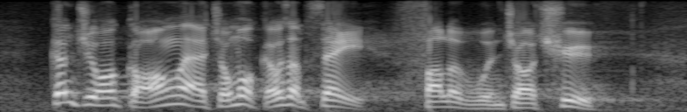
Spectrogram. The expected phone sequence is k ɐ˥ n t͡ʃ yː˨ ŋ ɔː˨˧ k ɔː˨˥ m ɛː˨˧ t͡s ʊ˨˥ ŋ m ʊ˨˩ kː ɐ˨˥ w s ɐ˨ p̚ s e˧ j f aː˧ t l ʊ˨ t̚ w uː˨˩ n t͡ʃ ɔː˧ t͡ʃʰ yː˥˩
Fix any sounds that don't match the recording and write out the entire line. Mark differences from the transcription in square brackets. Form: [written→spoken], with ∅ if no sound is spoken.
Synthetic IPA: k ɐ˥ n t͡ʃ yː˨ ŋ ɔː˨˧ k ɔː˨˥ [m→ŋ] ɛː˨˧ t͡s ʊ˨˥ ŋ m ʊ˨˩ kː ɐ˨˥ w s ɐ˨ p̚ s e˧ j f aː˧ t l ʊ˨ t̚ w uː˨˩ n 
